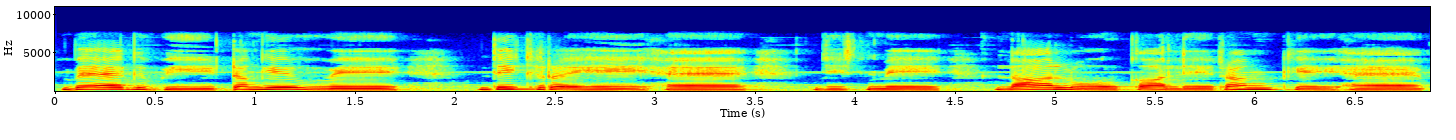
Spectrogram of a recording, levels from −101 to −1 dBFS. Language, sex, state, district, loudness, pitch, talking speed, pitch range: Hindi, female, Uttar Pradesh, Shamli, -13 LUFS, 195 Hz, 120 wpm, 195-220 Hz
